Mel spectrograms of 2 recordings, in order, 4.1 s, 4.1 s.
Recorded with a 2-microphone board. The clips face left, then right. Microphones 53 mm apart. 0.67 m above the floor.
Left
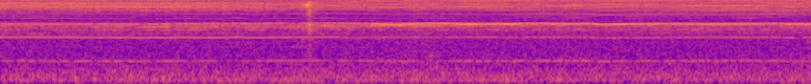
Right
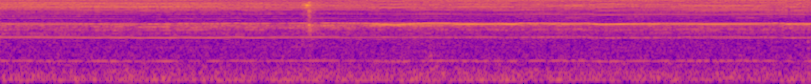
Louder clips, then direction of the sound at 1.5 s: Even; 30° left (ahead or behind).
